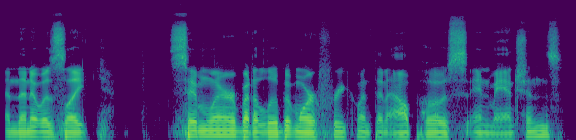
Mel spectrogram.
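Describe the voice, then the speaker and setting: Deep-voiced man rambling while gaming. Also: fairly even intonation, moderate pace, a little mellow, no echo. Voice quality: deep low voice. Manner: rambling, musing, repeats himself. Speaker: game streamer. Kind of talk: casual chat while playing.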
